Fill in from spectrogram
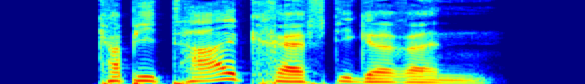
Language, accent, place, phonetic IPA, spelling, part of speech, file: German, Germany, Berlin, [kapiˈtaːlˌkʁɛftɪɡəʁən], kapitalkräftigeren, adjective, De-kapitalkräftigeren.ogg
- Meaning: inflection of kapitalkräftig: 1. strong genitive masculine/neuter singular comparative degree 2. weak/mixed genitive/dative all-gender singular comparative degree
